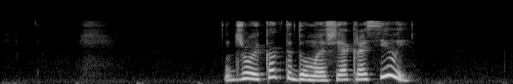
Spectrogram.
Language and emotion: Russian, positive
